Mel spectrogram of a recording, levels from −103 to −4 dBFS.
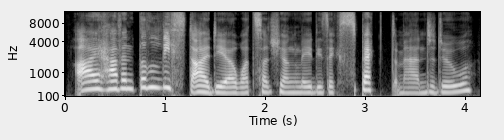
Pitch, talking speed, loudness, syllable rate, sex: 230 Hz, 200 wpm, -21 LUFS, 4.6 syllables/s, female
